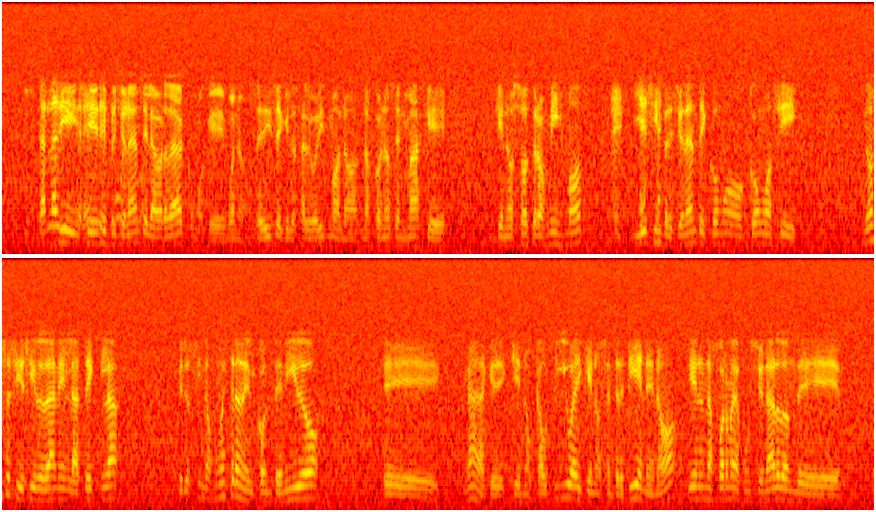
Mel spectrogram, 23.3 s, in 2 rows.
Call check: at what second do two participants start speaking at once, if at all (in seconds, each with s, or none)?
0.7 s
